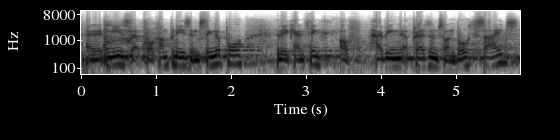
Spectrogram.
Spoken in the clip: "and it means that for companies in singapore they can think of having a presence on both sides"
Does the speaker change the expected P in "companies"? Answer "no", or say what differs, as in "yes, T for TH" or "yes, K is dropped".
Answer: no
